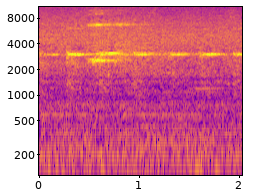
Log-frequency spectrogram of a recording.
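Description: Steady indoor background noise, room tone, with a faint thin high-pitched whine setting in just after the start and holding steady.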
